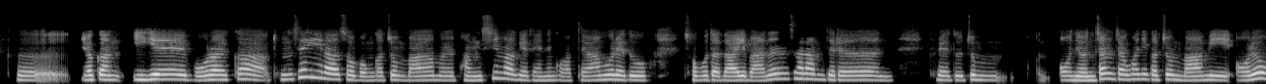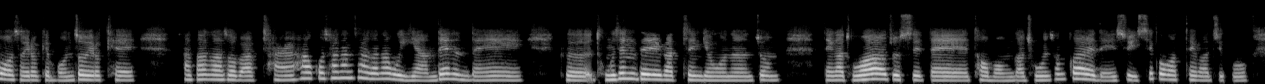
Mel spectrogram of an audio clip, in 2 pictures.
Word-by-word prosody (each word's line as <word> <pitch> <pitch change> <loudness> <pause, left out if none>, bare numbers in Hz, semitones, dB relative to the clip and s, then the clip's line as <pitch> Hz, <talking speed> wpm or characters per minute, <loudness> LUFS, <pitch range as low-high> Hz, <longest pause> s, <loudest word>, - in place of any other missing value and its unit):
그 455 - -1 0.2
약간 215 -1 +3
이게 230 +1 +5
뭐랄까? 215 +1 +2
동생이라서 240 -2 +2
뭔가 190 0 -4
좀 205 0 -1
마음을 195 +1 -2
방심하게 205 +4 -1
되는 195 0 -4
것 195 - -7
같아요. 185 +2 -5
아무래도 205 -1 +2 0.3
저보다 200 -1 0
나이 190 +1 +3
많은 215 +8 0
사람들은 205 -6 0 0.3
그래도 200 -2 -2
좀 200 -2 -2 0.3
언 - - -16
언 195 0 0
연장자고 235 +5 +3
하니까 235 -2 +1
좀 220 0 +2
마음이 195 +1 +1
어려워서 220 0 +3
이렇게 200 0 -3
먼저 190 +3 0
이렇게 200 -1 -3 0.4
다가가서 220 -1 -1
막 195 -1 -3
잘하고 255 +7 -2
사근사근하고 280 -5 0
이게 190 -1 -3
안 180 0 -5
되는데 200 -4 -2 0.3
그 195 -2 -1
동생들 240 0 +4
같은 205 0 -1
경우는 190 -1 -3
좀 200 -1 -3 0.4
내가 200 0 0
도와줬을 215 0 +3
때 185 -2 -2
더 200 -1 -3
뭔가 180 0 -5
좋은 195 +2 -3
성과를 245 -2 +2
낼 180 0 -6
수 200 +3 -3
있을 195 +7 -5
것 245 -2 +2
같아 215 -1 -3
가지고 185 -1 -8
205 Hz, 305 characters per minute, -19 LUFS, 195-230 Hz, 0.4 s, 이게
